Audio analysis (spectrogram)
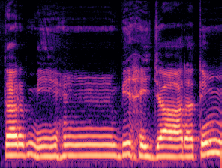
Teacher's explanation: बंद कर देंगे एकदम, पहले खोले थे इख्फा शफवी के लिए, अब एकदम बंद कर देंगे पूरे होठ, और वहाँ से उसकी आवाज़ को नाक में ले जाएंगे, गुनगुनाएंगे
